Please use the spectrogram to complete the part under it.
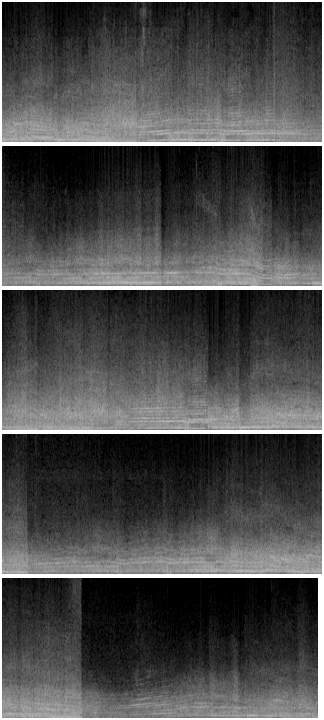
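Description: A race car driven flat out on a quick lap of the Monaco street circuit, its engine screaming continuously and loud up close as revs climb and fall through gear changes, with brief tire squeal in the corners.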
